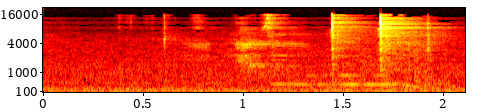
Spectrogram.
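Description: Two sharp snips of small scissors cutting a tangled lock of hair, about a second and a half in, the second one louder, with a brief held vocal sound around them.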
